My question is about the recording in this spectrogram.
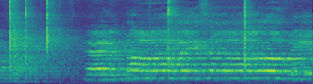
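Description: Voices singing a psalm response as a choir, led by a cantor: a phrase ends and fades in the first second, then after a brief pause a long held note is sung.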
